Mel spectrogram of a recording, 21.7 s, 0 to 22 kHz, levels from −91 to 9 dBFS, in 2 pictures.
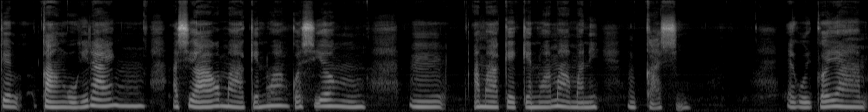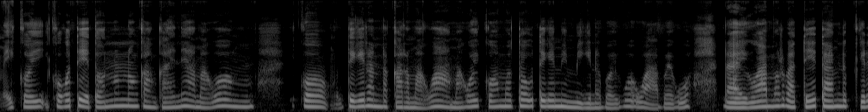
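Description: No technical faults are audible anywhere in the recording.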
